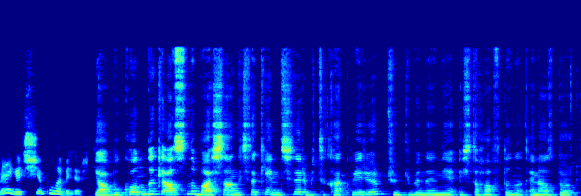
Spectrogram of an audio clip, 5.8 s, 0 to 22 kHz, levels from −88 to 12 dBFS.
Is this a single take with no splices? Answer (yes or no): yes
